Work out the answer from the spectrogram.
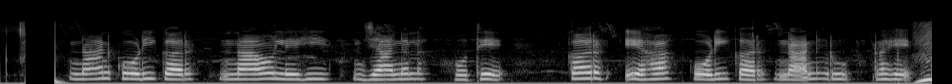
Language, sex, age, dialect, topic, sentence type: Chhattisgarhi, female, 31-35, Northern/Bhandar, agriculture, statement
